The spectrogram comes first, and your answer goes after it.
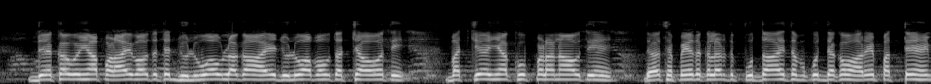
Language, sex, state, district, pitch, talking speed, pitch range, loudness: Hindi, male, Uttar Pradesh, Jyotiba Phule Nagar, 225 Hz, 200 wpm, 215-230 Hz, -14 LUFS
